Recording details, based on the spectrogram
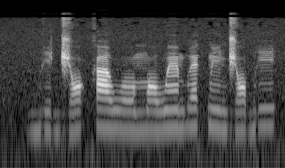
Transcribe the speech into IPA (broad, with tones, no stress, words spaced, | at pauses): bi˨d͡ʒɔ˨˦ka˦ wo˧mɔ˧wɛ̃˦ bɛ˦k͡pĩ˧ d͡ʒɔ˧bi˦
